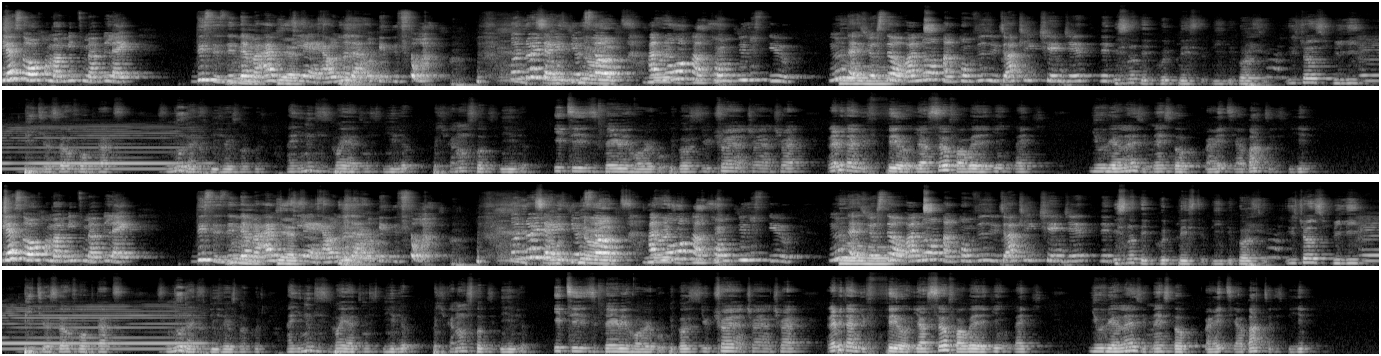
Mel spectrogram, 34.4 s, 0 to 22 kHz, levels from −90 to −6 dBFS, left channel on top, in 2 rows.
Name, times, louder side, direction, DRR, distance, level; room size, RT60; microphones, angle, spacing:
voice 1, 0.0-1.5 2.4-5.4 6.4-7.6 8.1-9.8 10.3-13.8, equal, ahead, -3 dB, 0.8 m, -25 dB
voice 2, 2.8-3.7 4.2-4.8 6.1-7.7 8.0-9.0 10.5-11.2 11.5-11.6 13.9-17.0 17.5-18.5 19.2-20.3 20.8-22.3 22.6-23.8 24.1-27.1 27.5-30.0 30.8-32.0 32.3-33.6, right 2 dB, 45° right, 4 dB, 0.3 m, -31 dB
Wind instrument woodwind instrument, 16.9-19.8, right 1 dB, 65° right, 0.8 m, -35 dB
5.0 x 2.9 x 2.8 m, 0.65 s
head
